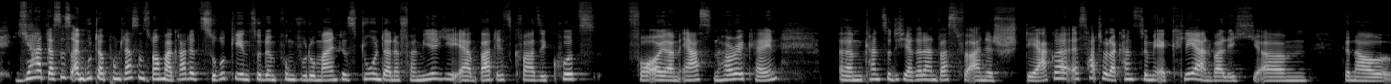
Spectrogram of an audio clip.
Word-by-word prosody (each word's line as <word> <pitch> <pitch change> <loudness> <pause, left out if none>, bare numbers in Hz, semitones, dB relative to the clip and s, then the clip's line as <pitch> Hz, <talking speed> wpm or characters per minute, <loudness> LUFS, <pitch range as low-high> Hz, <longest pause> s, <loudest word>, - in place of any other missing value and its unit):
Ja, 310 +4 +3
das 255 +3 +3
ist 325 - -2
ein 255 0 +6
guter 265 -2 +2
Punkt. 260 -1 0
Lass 290 +2 +1
uns 275 - -1
noch 245 0 +5
mal 210 -5 +5
grade 250 +2 +1
zurückgehen 250 -1 -1
zu 230 -2 -2
dem 215 -1 0
Punkt, 220 -1 -2
wo 205 - -3
du 205 - +2
meintest, 215 +5 0
du 250 +1 -2
und 240 -1 +2
deine 200 -2 +2
Familie, 230 +5 -1
ihr 195 -1 +1
wart 205 +2 +3
jetzt 210 -1 -6
quasi 200 -2 -2
kurz 245 - -2 0.2
vor 195 - -2
eurem 190 -2 +4
ersten 200 0 0
Hurricane. 240 -1 +1 0.6
Ähm, 200 -1 +1
kannst 240 +3 -3
du - - -1
dich 225 +1 -6
erinnern, 210 +1 0
was 210 0 -3
für - - -2
eine 190 -1 0
Stärke 185 +8 -1
es 260 - -4
hatte, 265 - -2
oder 200 -5 +3
kannst 245 +1 -4
du 225 - 0
mir 210 - -1
erklären, 200 0 +1
weil 180 -1 +1
ich, 180 0 -8
ähm, 175 0 -2 0.3
genau 170 -3 0
215 Hz, 220 wpm, -23 LUFS, 195-245 Hz, 0.6 s, ein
